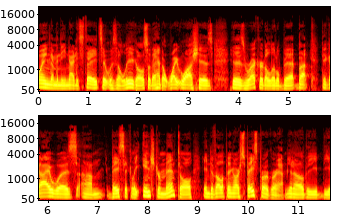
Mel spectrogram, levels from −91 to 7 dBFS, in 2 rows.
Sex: male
